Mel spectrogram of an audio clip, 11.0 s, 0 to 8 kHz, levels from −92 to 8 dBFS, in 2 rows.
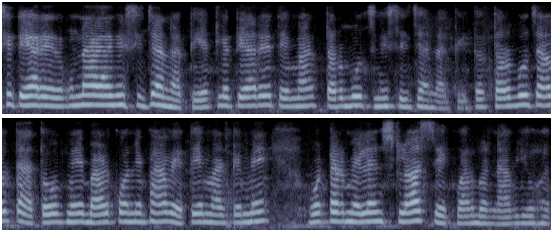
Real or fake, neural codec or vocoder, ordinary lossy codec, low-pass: fake; codec, 16 kHz, 4 kbps, FreqCodec, smaller model; Opus, 32 kbps; 7.2 kHz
